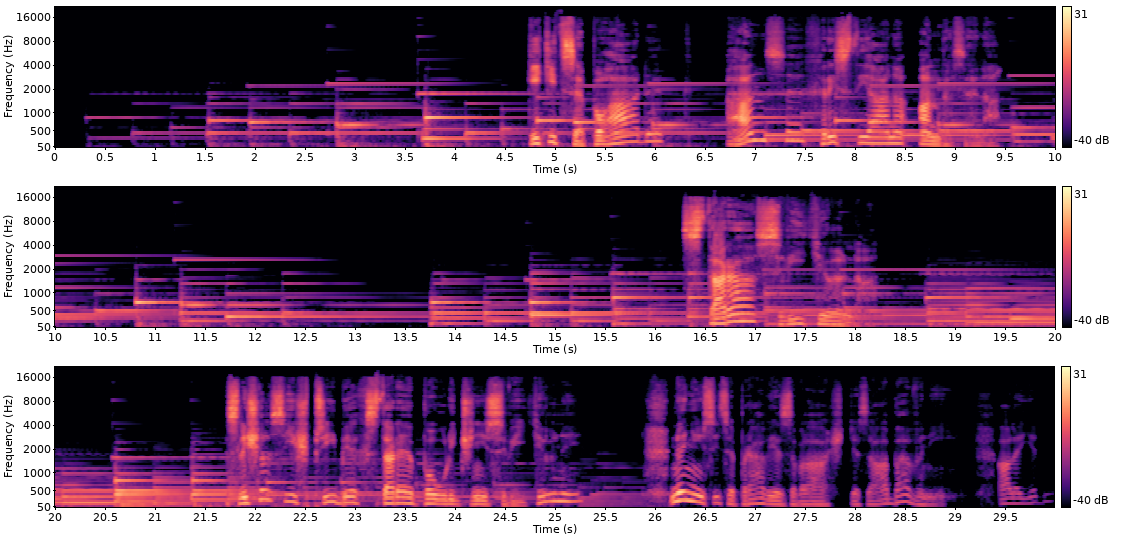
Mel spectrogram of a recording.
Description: Ukázka z knihy
• InterpretVáclav Knop
stara-svitilna-audiokniha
